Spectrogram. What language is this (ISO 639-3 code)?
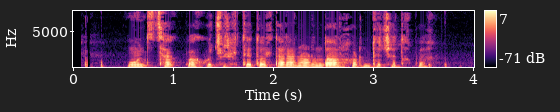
mon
